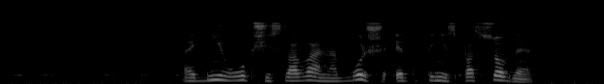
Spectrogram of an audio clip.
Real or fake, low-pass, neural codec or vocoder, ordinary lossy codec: fake; 7.2 kHz; vocoder, 44.1 kHz, 128 mel bands every 256 samples, BigVGAN v2; none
